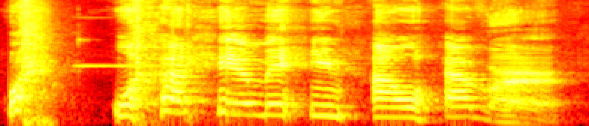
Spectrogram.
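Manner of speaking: high, slow, drawn-out disbelief; incredulous mock questioning. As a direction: stretch it out in sarcastic disbelief. Mocking incredulous repeat of "however.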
